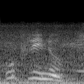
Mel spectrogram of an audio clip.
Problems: constant background noise, low volume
